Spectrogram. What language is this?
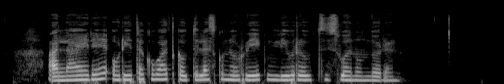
Basque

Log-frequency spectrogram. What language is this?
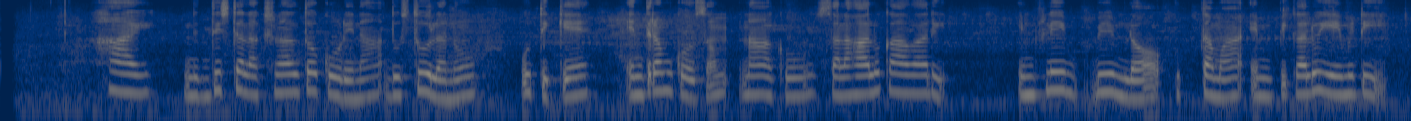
Telugu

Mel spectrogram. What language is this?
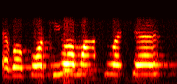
Maithili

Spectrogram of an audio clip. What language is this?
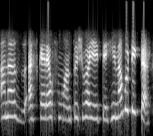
Kashmiri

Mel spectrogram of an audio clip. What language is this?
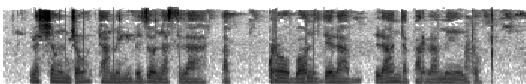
Esperanto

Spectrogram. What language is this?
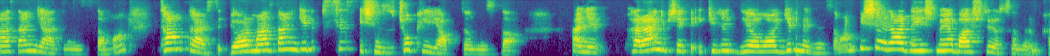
Turkish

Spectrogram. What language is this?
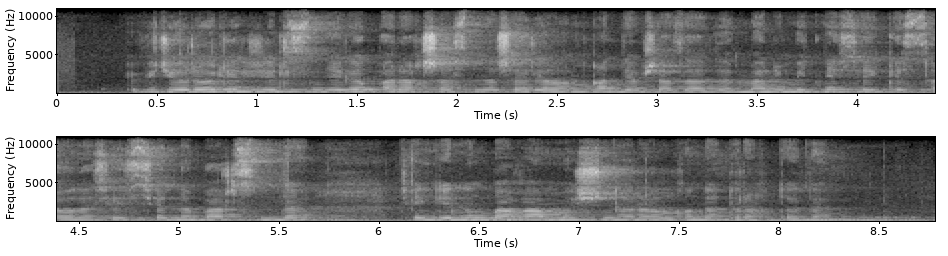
Kazakh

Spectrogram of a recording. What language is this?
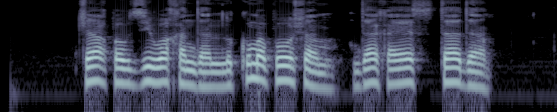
Pashto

